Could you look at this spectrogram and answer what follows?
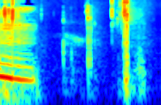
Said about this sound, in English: For all my friends who love to sip our tea or spiritual espresso together, this sip is for you.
